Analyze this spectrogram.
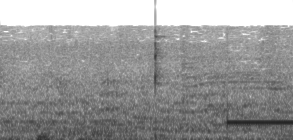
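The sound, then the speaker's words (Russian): A telephone dial tone begins two-thirds of the way in, a steady, unbroken mid-pitched hum that runs to the end, preceded by a single sharp click over a hissy background. “Гудок. Слышно?”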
